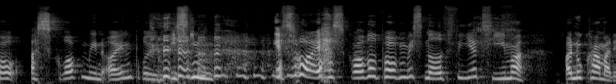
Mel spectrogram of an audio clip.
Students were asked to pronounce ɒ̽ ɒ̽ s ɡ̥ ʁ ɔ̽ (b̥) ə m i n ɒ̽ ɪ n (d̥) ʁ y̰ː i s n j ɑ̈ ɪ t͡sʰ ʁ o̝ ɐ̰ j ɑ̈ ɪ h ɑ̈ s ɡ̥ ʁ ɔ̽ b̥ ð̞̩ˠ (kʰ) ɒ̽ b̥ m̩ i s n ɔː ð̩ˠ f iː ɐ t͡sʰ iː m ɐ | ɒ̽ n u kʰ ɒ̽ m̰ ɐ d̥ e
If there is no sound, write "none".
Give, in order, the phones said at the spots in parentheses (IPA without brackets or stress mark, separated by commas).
b̥, b̥, pʰ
